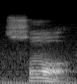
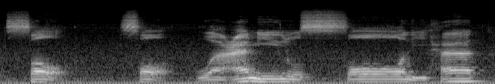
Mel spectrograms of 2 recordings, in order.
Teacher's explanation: suara vokal yang mirip dengan O itu, ya itu sebenarnya bukan dari dua bibir yang dimajukan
